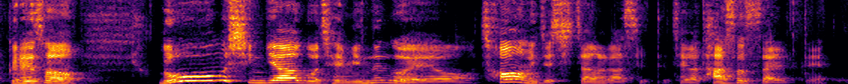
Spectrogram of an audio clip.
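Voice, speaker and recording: Bible talk speaker, storytelling, lively swings in pitch, vivid sound words, talks to the audience. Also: moderate pace. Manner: addresses listeners directly.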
